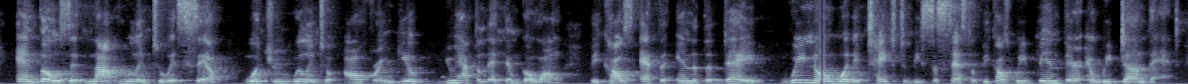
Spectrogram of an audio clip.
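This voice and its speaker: A woman's fairly low pitch with fairly even intonation, a moderate pace and hardly any pauses, in a normal speaking voice. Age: 60s. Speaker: former athlete and sports figure. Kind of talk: casual chat.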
